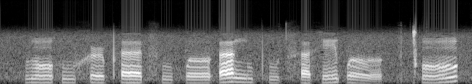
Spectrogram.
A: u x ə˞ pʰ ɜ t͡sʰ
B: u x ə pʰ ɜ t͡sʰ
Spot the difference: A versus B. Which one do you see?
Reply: A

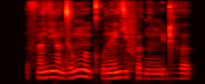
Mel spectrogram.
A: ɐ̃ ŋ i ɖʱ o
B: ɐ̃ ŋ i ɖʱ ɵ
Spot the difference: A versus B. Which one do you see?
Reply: B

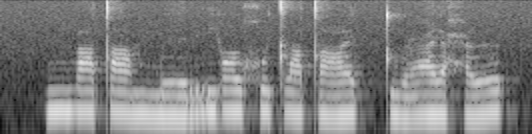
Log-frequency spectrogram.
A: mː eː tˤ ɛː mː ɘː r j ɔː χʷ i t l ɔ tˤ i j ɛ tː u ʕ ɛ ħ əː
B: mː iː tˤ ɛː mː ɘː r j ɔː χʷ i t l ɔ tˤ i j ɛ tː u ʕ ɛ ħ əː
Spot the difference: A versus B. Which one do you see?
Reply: B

